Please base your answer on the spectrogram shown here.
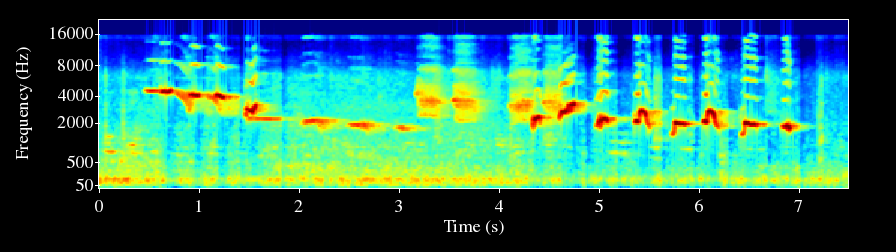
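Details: Greater green leafbird singing, a lure for a bird that has stopped singing: high whistles falling in steps, a buzzy burst, then a steady string of clear rising-and-falling whistled notes about three per second.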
